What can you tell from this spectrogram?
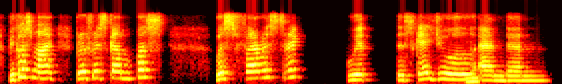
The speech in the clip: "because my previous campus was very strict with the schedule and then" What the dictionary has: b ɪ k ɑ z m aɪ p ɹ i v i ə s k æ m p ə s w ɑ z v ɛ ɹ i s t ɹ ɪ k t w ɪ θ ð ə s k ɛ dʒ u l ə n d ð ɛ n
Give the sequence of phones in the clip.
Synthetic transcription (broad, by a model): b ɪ k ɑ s m aɪ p ɹ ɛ f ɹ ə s k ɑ m p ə s w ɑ s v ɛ ɹ i s t ɹ ɪ k t w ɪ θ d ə s k ɛ dʒ u l ə n d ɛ n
